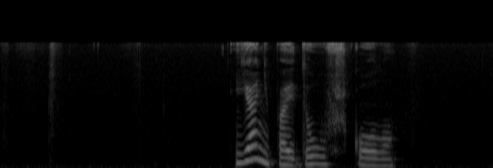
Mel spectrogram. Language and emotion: Russian, sad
